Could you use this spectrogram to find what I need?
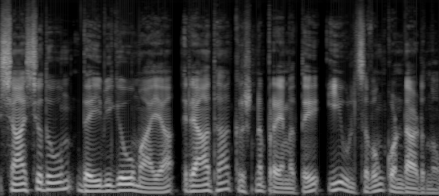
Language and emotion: Malayalam, neutral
